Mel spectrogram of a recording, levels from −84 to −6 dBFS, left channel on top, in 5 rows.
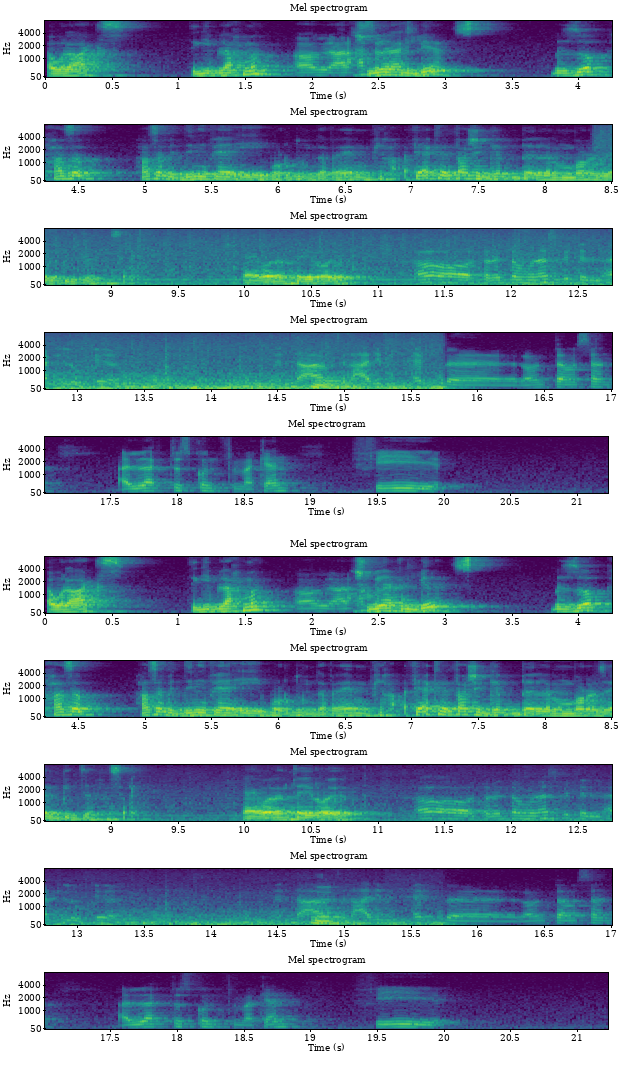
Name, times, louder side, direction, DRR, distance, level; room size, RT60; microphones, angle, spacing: voice 1, 0.0-0.6 1.1-1.7 2.3-3.2 3.8-4.6 4.9-9.2 10.0-10.8 14.7-14.9, right 1 dB, 30° right, 5 dB, 1.2 m, -21 dB
voice 2, 1.9-3.0 11.2-13.3 14.4-17.0 17.5-18.9 19.3-20.0, left 3 dB, 50° left, 10 dB, 0.9 m, -30 dB
sound 1, 8.4-15.8, left 7 dB, 90° left, 0.4 m, -30 dB
9.6 x 8.8 x 8.5 m, 0.80 s
head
